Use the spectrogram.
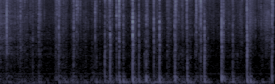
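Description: Short nails scratch the coarse fabric near the edge of a small, flat burlap pouch with a drawstring. The result is a quiet run of quick, dry, rasping strokes, each a brief bright burst over a soft low thud, coming in an uneven, fast rhythm.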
